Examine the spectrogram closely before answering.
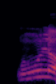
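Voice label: "menyuluh", Malay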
